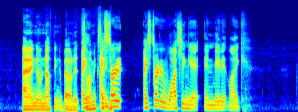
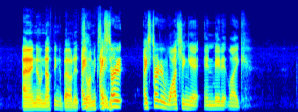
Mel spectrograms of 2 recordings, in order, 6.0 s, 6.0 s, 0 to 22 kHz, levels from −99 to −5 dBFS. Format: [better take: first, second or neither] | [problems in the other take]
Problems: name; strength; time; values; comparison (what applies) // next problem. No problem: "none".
first | thin; somewhat; fading below 250 Hz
